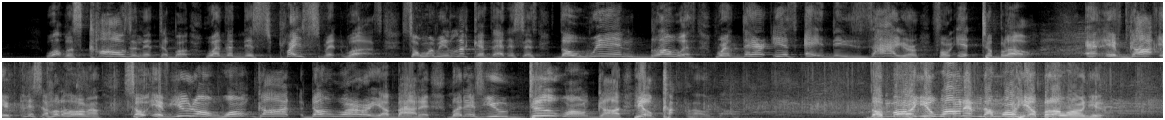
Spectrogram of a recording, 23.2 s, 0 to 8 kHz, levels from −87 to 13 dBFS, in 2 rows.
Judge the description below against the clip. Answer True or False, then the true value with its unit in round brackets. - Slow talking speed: False (180 wpm)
